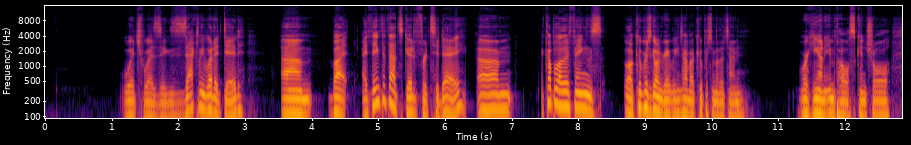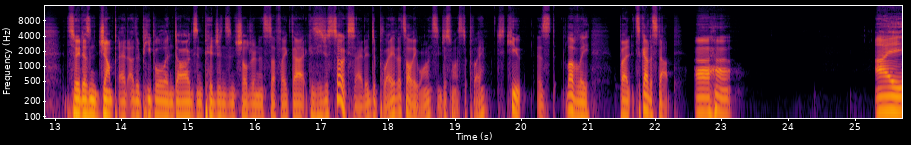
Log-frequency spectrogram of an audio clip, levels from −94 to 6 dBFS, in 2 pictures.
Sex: male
